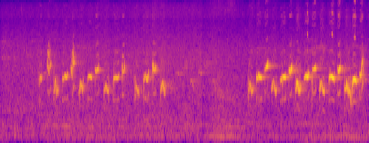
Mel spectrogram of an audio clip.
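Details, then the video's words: Yellow-vented bulbul in a recording of the 'garuda' song style followed by rough 'ngriwik' chatter, played to teach young bulbuls. Two bursts of quick, bubbly, warbled notes that jump up and down at about three per second, with a pause between. "suara burung trucukan garuda lanjut trucukan ngriwik kasar"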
